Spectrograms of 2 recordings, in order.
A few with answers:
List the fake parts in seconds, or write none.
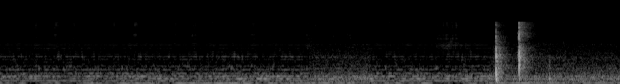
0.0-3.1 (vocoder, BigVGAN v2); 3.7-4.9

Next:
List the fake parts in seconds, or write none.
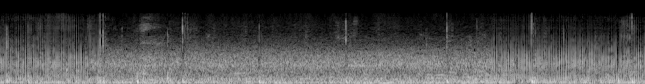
0.0-1.0 (vocoder, BigVGAN v2); 4.9-6.5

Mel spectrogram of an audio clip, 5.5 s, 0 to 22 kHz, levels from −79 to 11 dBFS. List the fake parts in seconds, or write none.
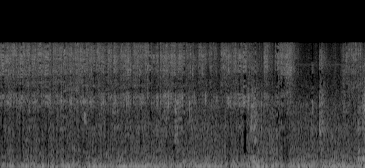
0.7-1.3 (vocoder, BigVGAN v2)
